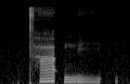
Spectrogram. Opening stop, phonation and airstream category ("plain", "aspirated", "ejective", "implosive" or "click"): aspirated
